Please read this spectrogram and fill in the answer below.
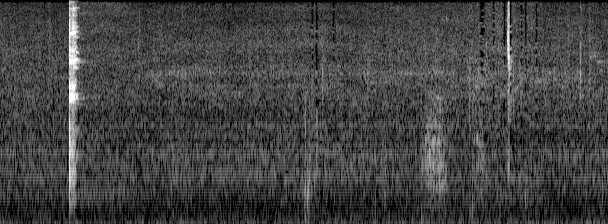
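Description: A single clink of two small drinking glasses, a sharp click with a short bright ring, under a second in. Afterwards there is only quiet background with a faint small click or two.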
